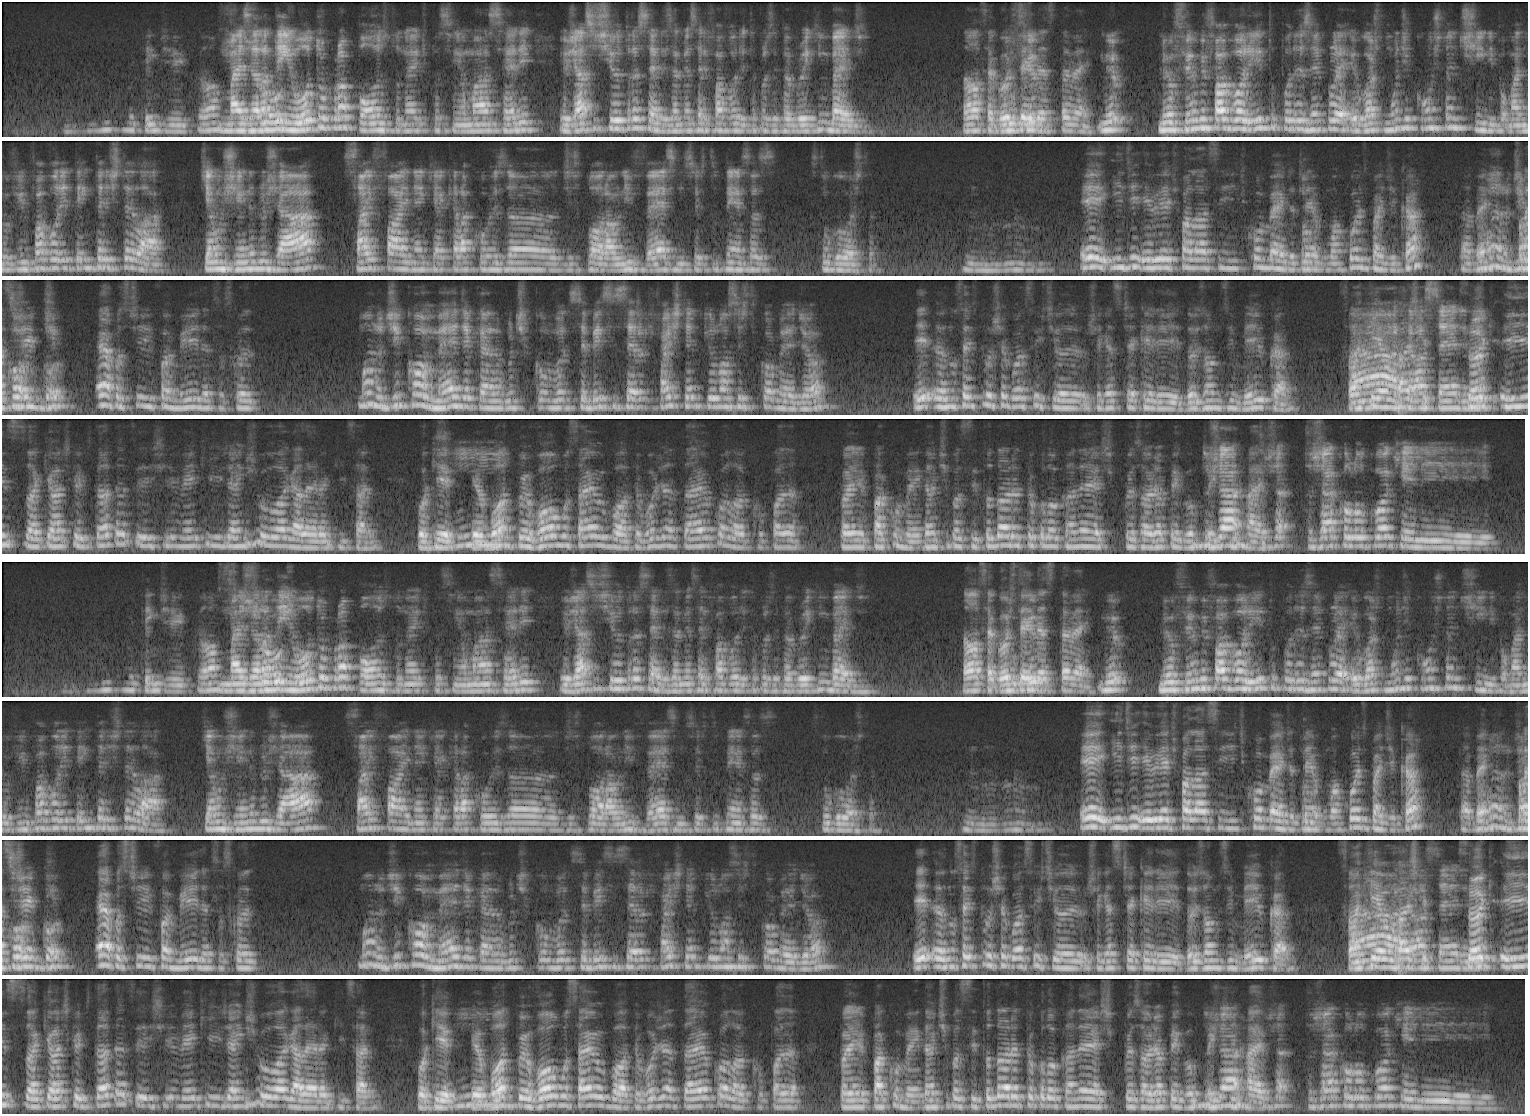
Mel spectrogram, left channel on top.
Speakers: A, on the right; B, on the left.
A: Hum, entendi. Nossa,
B: Mas
A: show,
B: ela tem
A: show.
B: outro propósito, né? Tipo assim, é uma série. Eu já assisti outras séries. A minha série favorita, por exemplo, é Breaking Bad.
A: Nossa, gostei
B: Meu filme,
A: dessa também.
B: meu, meu filme favorito, por exemplo, é, eu gosto muito de Constantine, pô, mas meu filme favorito é Interestelar, que é um gênero já sci-fi, né? Que é aquela coisa de explorar o universo. Não sei se tu tem essas, se tu gosta.
A: Uhum. Ei, e de- eu ia te falar assim, de comédia, tem
B: Tu,
A: alguma coisa pra indicar? Tá bem?
B: mano, de,
A: Pra assistir
B: co-
A: em, co-
B: de,
A: é, pra assistir em família, essas coisas.
B: mano, de comédia, cara, eu vou te, co- vou te ser bem sincero que faz tempo que eu não assisto comédia, ó.
A: E- eu não sei se tu chegou a assistir, eu, eu cheguei a assistir aquele Dois Homens e Meio, cara. Só
B: Ah,
A: que eu <laughs>
B: aquela
A: acho que,
B: série,
A: só
B: né?
A: que, isso, só que eu acho que eu de tanto assistir, meio que já enjoou a galera aqui, sabe? Porque
B: Sim.
A: eu boto, eu vou almoçar, eu boto, eu vou jantar, eu coloco pra, pra, pra comer. Então, tipo assim, toda hora eu tô colocando, é, acho que o pessoal já pegou meio
B: Tu já,
A: que raiva.
B: tu já, tu já colocou aquele.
